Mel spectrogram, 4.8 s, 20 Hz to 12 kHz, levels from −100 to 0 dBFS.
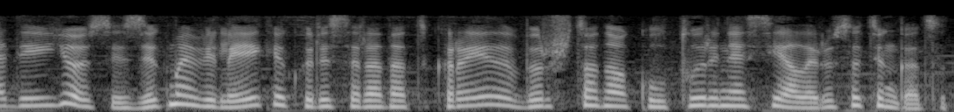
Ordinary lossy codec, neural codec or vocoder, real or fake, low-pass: MP3, 64 kbps; none; real; 7.2 kHz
